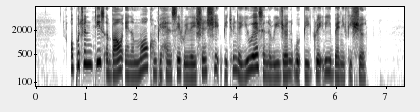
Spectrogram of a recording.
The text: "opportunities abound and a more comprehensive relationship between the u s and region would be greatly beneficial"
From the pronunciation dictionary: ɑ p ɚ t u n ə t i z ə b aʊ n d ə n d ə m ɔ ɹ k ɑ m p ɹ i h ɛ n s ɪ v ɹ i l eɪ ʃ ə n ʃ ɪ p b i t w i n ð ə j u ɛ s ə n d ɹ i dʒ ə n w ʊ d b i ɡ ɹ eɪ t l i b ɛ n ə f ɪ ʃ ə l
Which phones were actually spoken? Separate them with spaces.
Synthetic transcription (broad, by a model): ɑ p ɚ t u n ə t i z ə b aʊ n ə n ə m ɔ k ɑ m p ɹ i h ɛ n s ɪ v ɹ i l eɪ ʃ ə n ʃ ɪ p b i t w i n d ə j u ɛ s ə n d ɹ i dʒ ə n w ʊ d b i ɡ ɹ eɪ t l i b ɛ n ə f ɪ ʃ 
